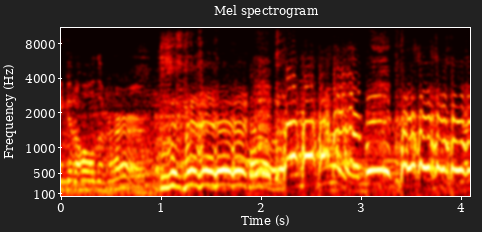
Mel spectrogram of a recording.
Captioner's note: laughing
